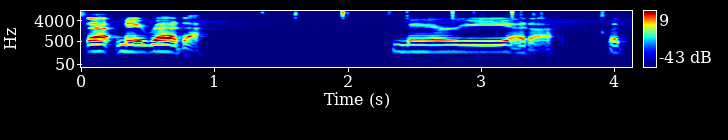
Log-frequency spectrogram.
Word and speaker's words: Marietta: pronounce that May Retta Marietta but they pronounce it may Rhetta I used to live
